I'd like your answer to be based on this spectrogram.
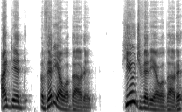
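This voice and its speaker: A man speaks with vocal fry. The recording is very clean, with a silent background. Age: 70s. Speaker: branding commentator. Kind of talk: opinion commentary monologue.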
